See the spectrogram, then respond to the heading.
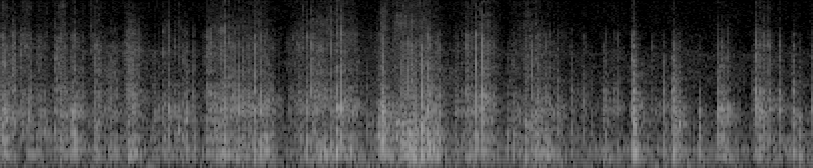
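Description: A pink plastic comb is scratched back and forth along the ribbed strips of a woven plastic-strip sleeping mat, partly rolled up on a blue bedsheet. Each stroke gives a dry, raspy, crinkly scratch, mostly in the midrange with some brightness. The strokes come in quick repeated bursts at a fairly quiet level.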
